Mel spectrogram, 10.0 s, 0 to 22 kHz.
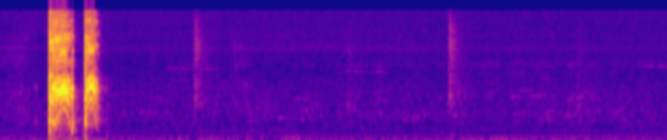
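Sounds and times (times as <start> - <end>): person coughing: 0.6 - 1.7.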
